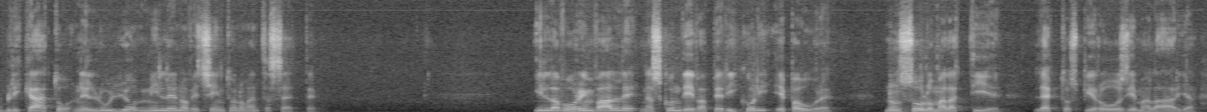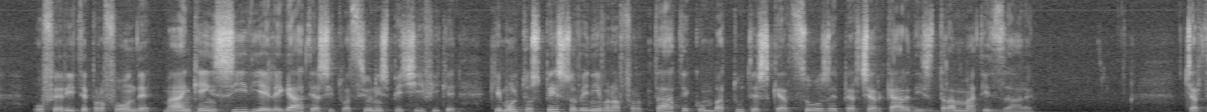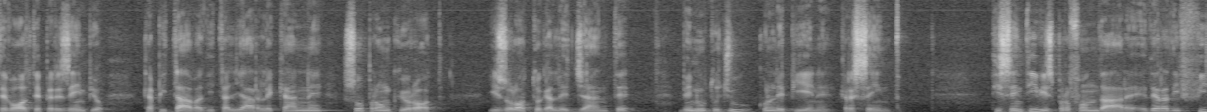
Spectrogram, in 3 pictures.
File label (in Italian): Testimonianza; tratta dalla pubblicazione terra e acqua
